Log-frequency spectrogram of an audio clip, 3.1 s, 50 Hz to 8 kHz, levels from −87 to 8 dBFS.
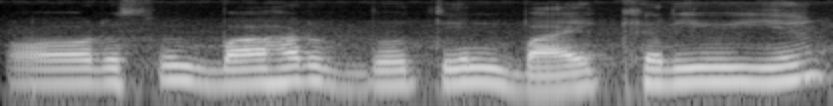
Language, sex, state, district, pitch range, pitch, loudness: Hindi, male, Bihar, West Champaran, 140-160 Hz, 150 Hz, -13 LUFS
